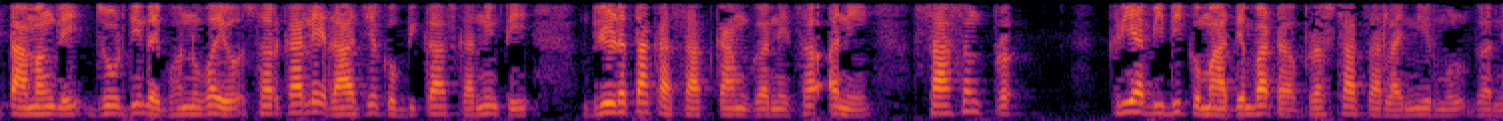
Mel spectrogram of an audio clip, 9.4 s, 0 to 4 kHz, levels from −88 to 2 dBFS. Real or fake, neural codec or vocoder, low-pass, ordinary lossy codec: real; none; 3.6 kHz; none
